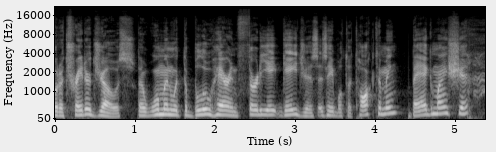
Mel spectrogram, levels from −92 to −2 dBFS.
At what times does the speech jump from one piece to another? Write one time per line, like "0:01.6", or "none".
0:00.9
0:04.3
